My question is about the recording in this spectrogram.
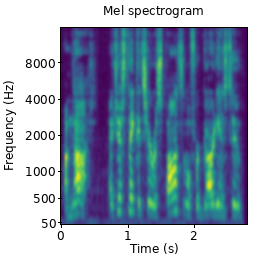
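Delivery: loud, insistent denial; defensive protest. A narrator's reading. Selden protests before Simon cuts in, loud and defensive.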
